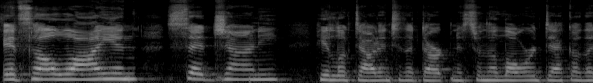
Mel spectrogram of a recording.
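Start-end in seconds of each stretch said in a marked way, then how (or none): 0.0-1.4 slow, loud announcement. Acted. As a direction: declare it slowly and loudly. Boy hears noise at night.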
